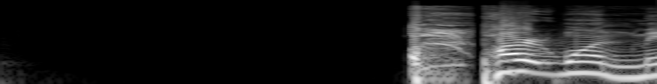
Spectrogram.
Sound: cough

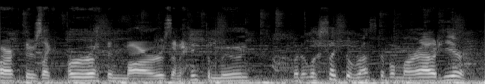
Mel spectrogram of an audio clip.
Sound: none

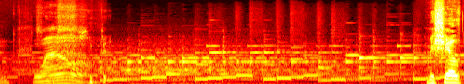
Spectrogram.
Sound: voiceover

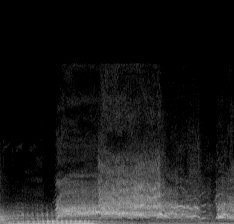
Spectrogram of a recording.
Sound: girls scream; Jocelyn screams

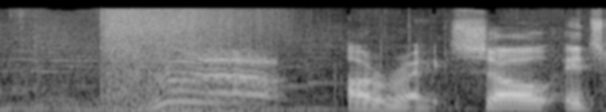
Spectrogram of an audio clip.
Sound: groaning of death

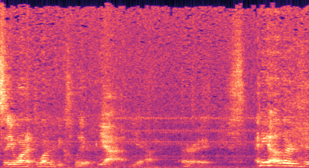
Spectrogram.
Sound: voiceover

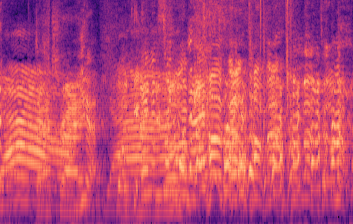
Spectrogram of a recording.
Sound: yelling

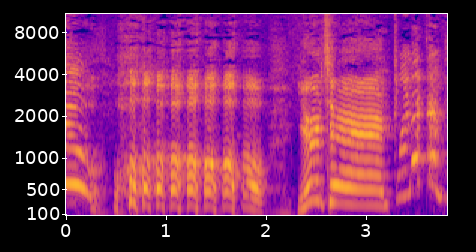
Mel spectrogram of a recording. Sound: laughing

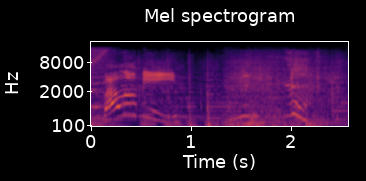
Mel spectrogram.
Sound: grunting

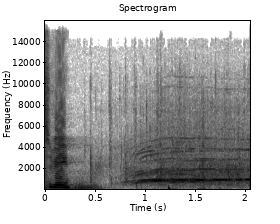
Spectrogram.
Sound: applause

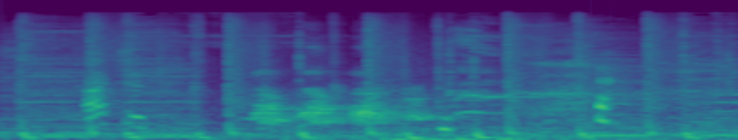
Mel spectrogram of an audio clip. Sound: dogs barking; laughing

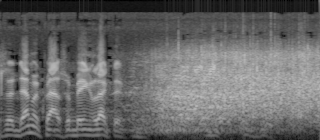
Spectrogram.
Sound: laughter; applause

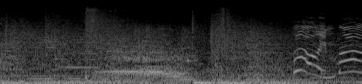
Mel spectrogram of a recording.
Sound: growling

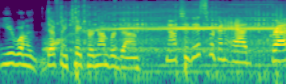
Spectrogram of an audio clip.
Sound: mixer whirs

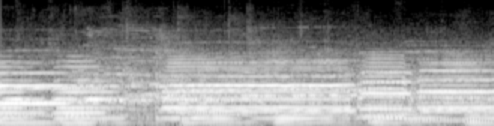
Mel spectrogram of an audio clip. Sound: audience cheers

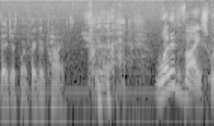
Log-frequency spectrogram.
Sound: laughs

